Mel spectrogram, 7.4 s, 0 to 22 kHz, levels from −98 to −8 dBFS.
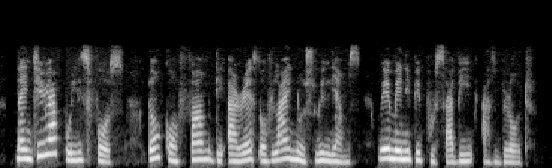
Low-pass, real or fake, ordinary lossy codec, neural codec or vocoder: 7.2 kHz; real; none; none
